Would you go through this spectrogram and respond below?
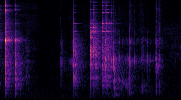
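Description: Spoons and knives set down one by one on a table laid for a fireside Christmas afternoon tea, giving a few separate light metallic clinks and taps with short pauses between them, close by and fairly quiet, with no talking.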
